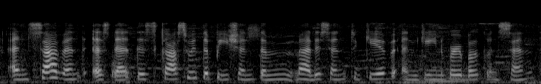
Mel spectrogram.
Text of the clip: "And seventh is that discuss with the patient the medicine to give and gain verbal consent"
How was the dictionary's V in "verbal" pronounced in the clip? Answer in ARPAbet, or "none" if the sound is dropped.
V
